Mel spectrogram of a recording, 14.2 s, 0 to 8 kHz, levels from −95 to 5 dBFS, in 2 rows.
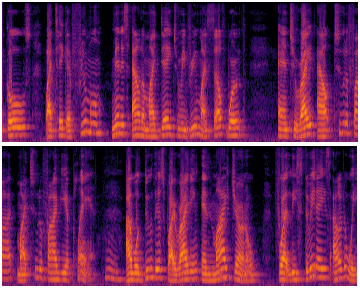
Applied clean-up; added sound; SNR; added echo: none; none; none; none.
